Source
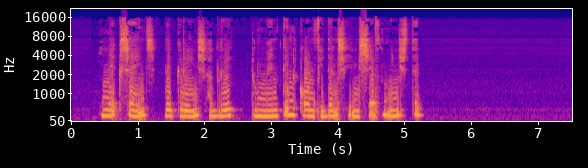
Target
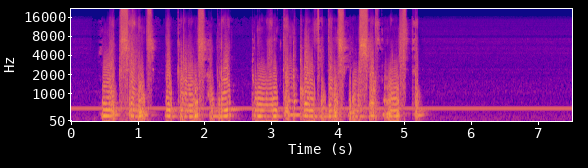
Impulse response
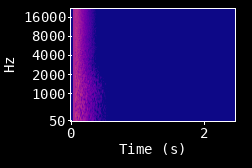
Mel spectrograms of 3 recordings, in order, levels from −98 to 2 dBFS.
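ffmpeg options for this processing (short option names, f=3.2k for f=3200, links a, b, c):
-af "bandreject=f=50:t=h:w=6,bandreject=f=100:t=h:w=6,bandreject=f=150:t=h:w=6,bandreject=f=200:t=h:w=6,bandreject=f=250:t=h:w=6,bandreject=f=300:t=h:w=6,bandreject=f=350:t=h:w=6,bandreject=f=400:t=h:w=6,bandreject=f=450:t=h:w=6,aeval=exprs='0.355*(cos(1*acos(clip(val(0)/0.355,-1,1)))-cos(1*PI/2))+0.158*(cos(7*acos(clip(val(0)/0.355,-1,1)))-cos(7*PI/2))':c=same,aeval=exprs='val(0)+0.02*sin(2*PI*480*n/s)':c=same,volume=-4dB"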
